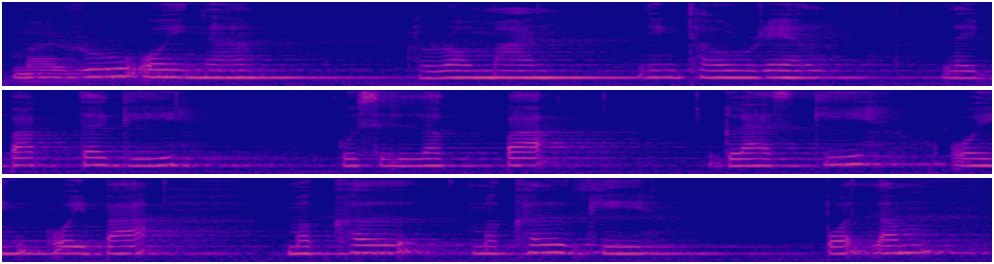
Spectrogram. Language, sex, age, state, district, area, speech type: Manipuri, female, 18-30, Manipur, Kakching, rural, read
